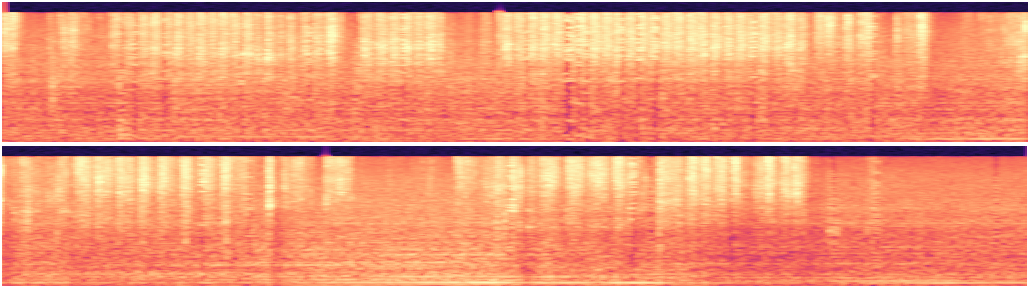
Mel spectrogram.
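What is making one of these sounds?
A small metal tool scrapes and rubs rapidly across paper.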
